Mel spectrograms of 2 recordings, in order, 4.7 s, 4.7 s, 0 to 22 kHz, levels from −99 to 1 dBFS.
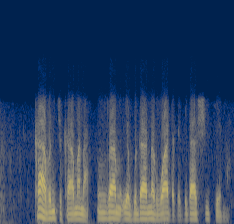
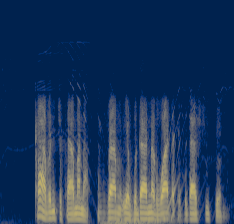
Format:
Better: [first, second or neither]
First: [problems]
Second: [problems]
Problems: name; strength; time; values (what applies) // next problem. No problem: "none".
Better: first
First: none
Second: noise reduction (neural mask model DeepFilterNet 3)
